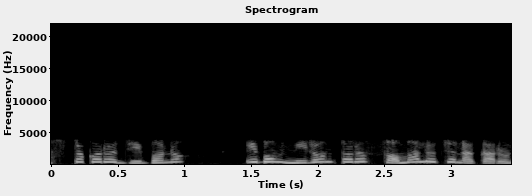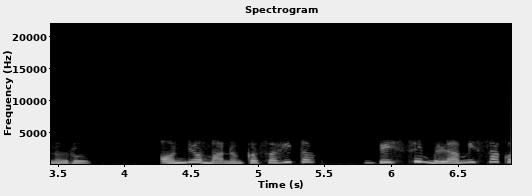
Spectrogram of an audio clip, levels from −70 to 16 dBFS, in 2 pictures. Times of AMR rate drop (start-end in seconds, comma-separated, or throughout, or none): 0.92-4.76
